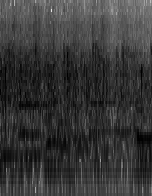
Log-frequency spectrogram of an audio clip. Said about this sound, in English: Increase that clap offering, please. Celebrate.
